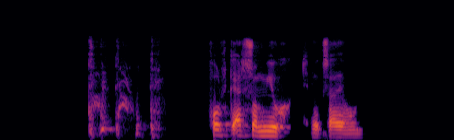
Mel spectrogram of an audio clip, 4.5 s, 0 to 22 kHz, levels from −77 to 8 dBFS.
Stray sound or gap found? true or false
true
